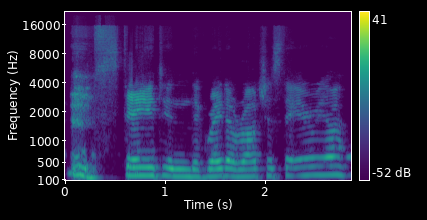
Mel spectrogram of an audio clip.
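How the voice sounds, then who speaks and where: Middle-aged German caller, higher voice. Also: male voice, little pitch movement, unhurried, a bit bright. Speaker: caller, fan from abroad. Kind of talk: casual sports chat.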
